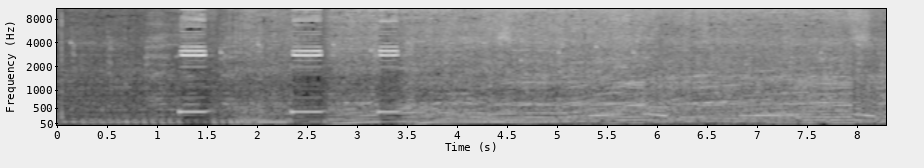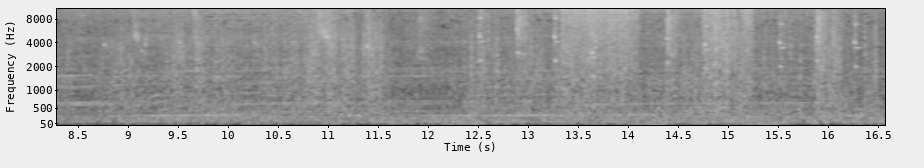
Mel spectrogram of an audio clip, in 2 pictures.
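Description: Three short horn toots, then a Bajaj Pulsar NS 160's single-cylinder engine accelerating hard from a standstill: its pitch climbs and drops back at each upshift, with quick shifts in the first eight seconds, then a long, slow rise in a high gear.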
